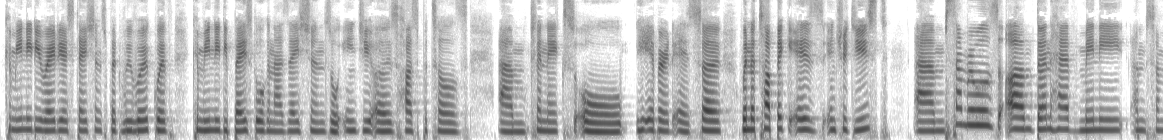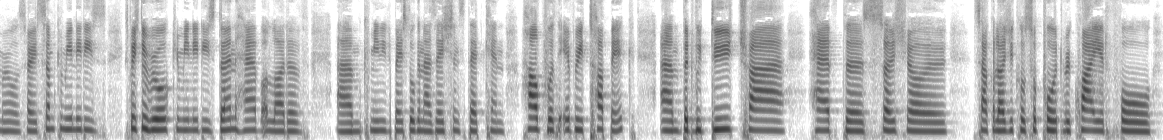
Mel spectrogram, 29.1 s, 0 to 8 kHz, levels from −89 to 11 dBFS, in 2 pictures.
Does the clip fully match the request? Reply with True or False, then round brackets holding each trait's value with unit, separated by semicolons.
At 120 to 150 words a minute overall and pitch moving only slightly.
True (135 wpm; 1.9 semitones)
